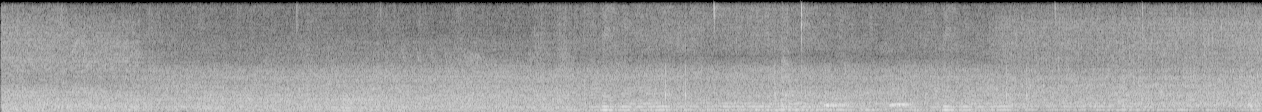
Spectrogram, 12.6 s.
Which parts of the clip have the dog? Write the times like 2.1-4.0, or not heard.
8.2-9.2.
